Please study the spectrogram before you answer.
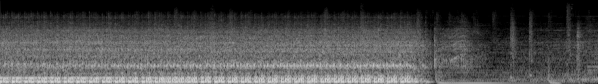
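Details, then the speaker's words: Ducati 959 Panigale with a newly installed full titanium Akrapovic exhaust; deep, even throb at about four pulses a second, settling quieter at idle; healthy running. "definitely louder. It's not like louder when it's idling, but I"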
